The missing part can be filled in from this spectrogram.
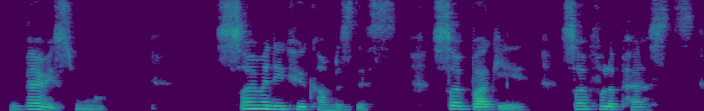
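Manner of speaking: poem reading. Acted. Poet reading a pickling poem to an audience, measured recital. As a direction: read it out in deliberate phrases with pauses.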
